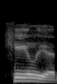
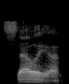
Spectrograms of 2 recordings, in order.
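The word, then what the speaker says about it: Lupercalia: okay Fatima what is Looper Kalia I was saying it wrong kaylia not Celia it's a Roman 50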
